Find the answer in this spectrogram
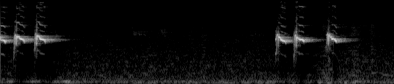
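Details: Sooty-headed bulbul from Mount Slamet singing two bright whistled phrases, each a quick pair of clear notes, separated by a long quiet pause; faint low rumble underneath.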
